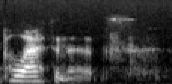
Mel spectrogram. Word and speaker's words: Palatinates: I say Durham Palatinates.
